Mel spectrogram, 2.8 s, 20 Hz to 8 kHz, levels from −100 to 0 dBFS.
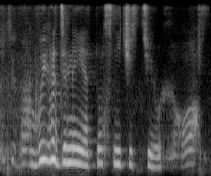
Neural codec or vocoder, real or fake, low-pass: codec, 24 kHz, 0.9 kbps, WavTokenizer, small release; fake; 7.2 kHz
